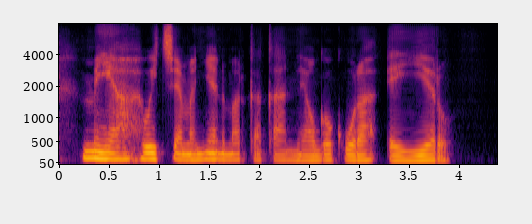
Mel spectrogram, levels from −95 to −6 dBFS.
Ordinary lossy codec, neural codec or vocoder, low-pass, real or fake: none; codec, 16 kHz, about 1 kbps, DyCAST, with the encoder's durations; none; fake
